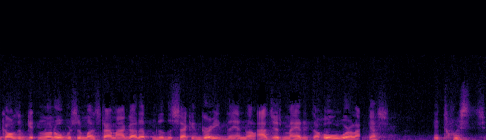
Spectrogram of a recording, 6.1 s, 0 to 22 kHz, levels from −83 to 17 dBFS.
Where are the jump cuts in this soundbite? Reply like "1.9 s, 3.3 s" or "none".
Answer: 3.2 s, 4.5 s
